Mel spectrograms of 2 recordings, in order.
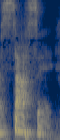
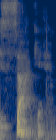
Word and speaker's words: saque: So if we don't change that to QUE, we have sase, and that's obviously wrong, so it needs to be sake.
